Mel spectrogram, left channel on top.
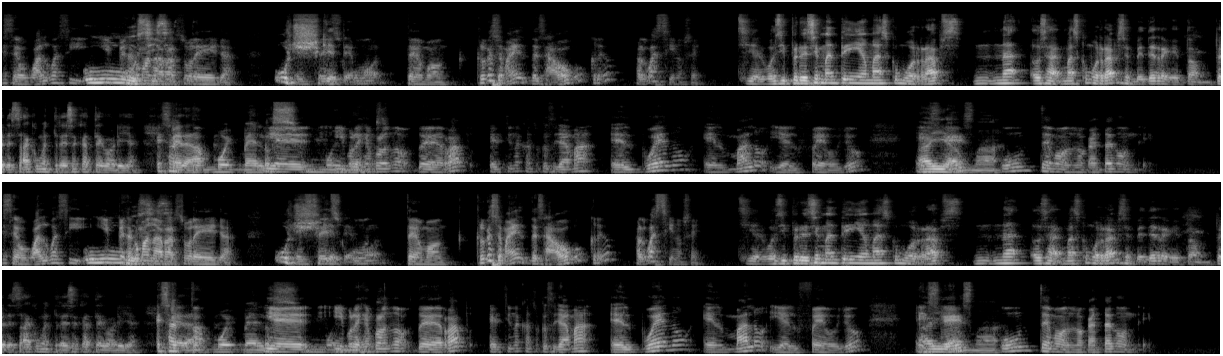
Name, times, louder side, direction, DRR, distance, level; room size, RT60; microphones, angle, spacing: voice 1, 0.0-2.3 2.9-3.8 4.0-4.5 4.7-7.0 13.7-14.2 14.8-16.8 17.1-21.9 22.2-23.7, right 3 dB, 45° right, 0.6 m, -28 dB
voice 2, 0.8-1.7 2.7-3.8 7.4-15.8 21.3-22.1, left 3 dB, 45° left, 0.7 m, -24 dB
4.3 x 2.7 x 2.4 m
head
